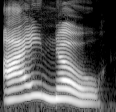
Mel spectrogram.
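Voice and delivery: stare him down and drag out the truth; stern mom interrogation. Retold or imitated. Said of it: "I looked at him and I said".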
